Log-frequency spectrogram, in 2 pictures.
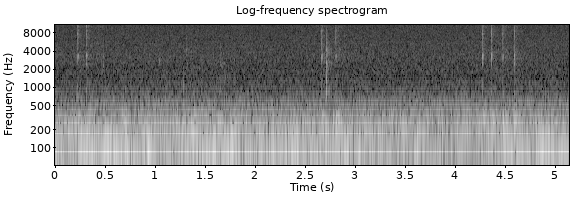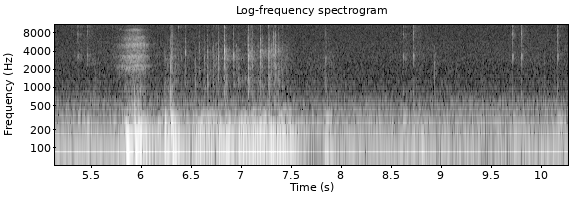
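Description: Faint computer keyboard and mouse clicks. About six seconds in comes a louder, rough burst of noise lasting about a second and a half.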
